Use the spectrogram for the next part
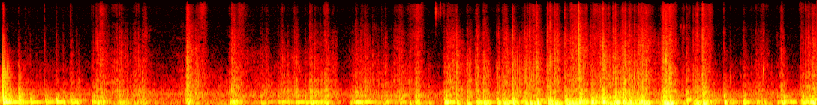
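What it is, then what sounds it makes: Latex balloon. A large, hollow, air-filled pink latex balloon is held in both hands and tapped and rubbed with long dark-painted nails and fingertips. The result is a quick, irregular stream of dull, low thumps with a deep boomy resonance and almost no high-frequency content, mixed with soft rubbing scuffs, each tap dying away almost at once.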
